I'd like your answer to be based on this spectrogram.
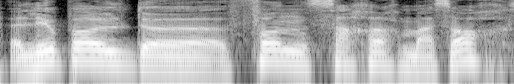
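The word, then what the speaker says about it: Leopold von Sacher-Masoch: Léopold von Sacher-Masoch, c'est comme ça qu'on prononce exactement.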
